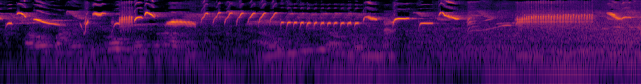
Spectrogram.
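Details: Canary singing with a blackthroat-style imitation, recorded in Wiradesa, Pekalongan; rapid varied song mixing high whistled sweeps, fast buzzy trills and repeated chip notes, ending on a sustained rattling trill.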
